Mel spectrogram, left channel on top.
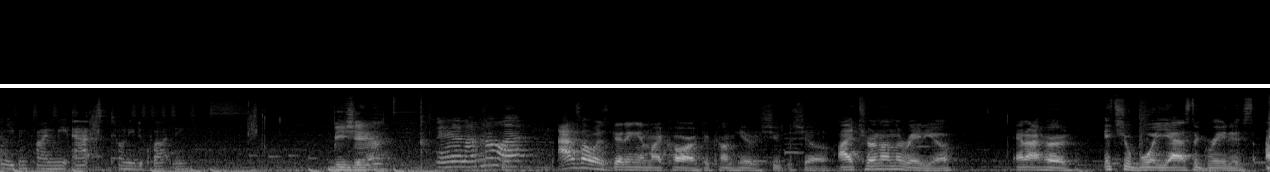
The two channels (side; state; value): left; silent; digital silence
